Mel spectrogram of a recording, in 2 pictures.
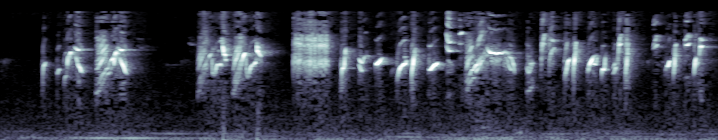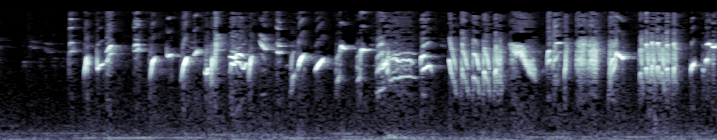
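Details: Moroccan European goldfinch, subspecies parva, sings almost nonstop: rapid high tinkling twitters and buzzy trills in long runs, broken by two short pauses. Very clear, with only faint low rumble underneath.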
